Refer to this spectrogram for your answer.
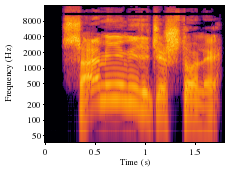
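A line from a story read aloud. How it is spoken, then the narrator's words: Roaring. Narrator (Russian): взревел дядя Поль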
